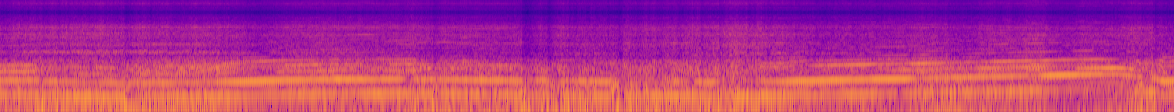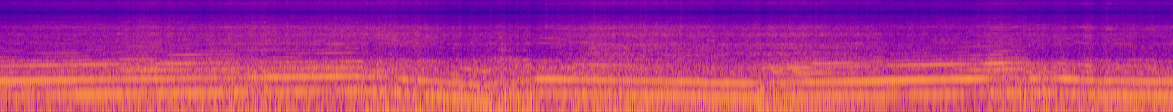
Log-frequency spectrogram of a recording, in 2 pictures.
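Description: BMW engine heard from inside the cabin at track speed, running hard, its pitch rising and falling with the revs over tyre and wind noise. The note climbs steadily for a few seconds and falls sharply about halfway through, then dips briefly and recovers about two-thirds of the way in.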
